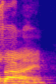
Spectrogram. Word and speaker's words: sine: No, in mathematics it's not s y n it's s i n e in mathematics but it's pronounced s i n sign but like it's like shortened to s i n.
